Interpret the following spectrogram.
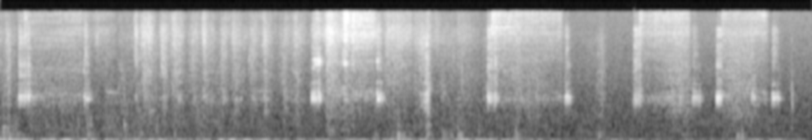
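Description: Aerosol spray can sprayed in several short hissing bursts, each under a second, with brief gaps between them.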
